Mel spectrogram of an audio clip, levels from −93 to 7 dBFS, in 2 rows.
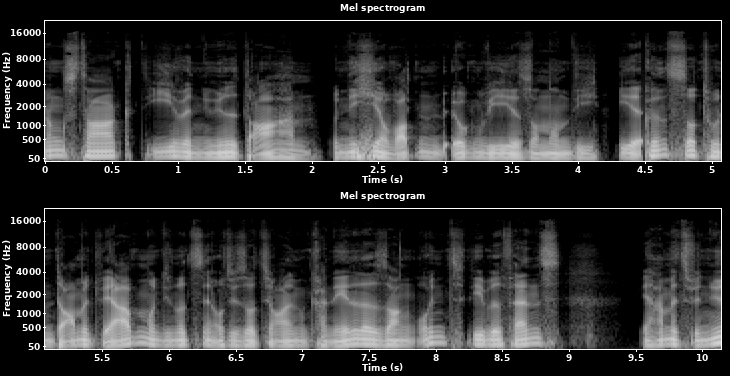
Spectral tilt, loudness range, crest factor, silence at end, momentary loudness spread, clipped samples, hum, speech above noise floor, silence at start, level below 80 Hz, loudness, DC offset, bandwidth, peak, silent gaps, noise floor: -7.5 dB/octave; 1 LU; 16 dB; 0 s; 7 LU; under 0.1%; none; 36 dB; 0 s; -32 dBFS; -20 LUFS; under 0.1%; 12.5 kHz; -2 dBFS; none; -55 dBFS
